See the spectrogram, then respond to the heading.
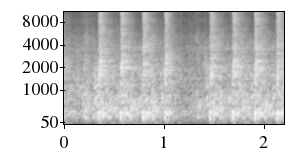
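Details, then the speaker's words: Hit-and-miss engine on a flat-belt dyno at heavy load: sharp even firing beats about four a second, many hits in a row with one brief skipped beat; normal firing under heavy load. "I love the way she's parking now many hits in a row and then maybe one miss"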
